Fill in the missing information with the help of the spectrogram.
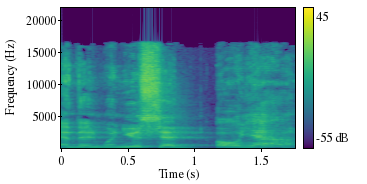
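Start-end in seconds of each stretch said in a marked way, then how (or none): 1.2-1.8 tiny, very high, little squeaky voice. Recalling how someone answered when asked if they knew God: little squeaky voice. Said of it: "kind of like that, kind of a little squeaky voice".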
